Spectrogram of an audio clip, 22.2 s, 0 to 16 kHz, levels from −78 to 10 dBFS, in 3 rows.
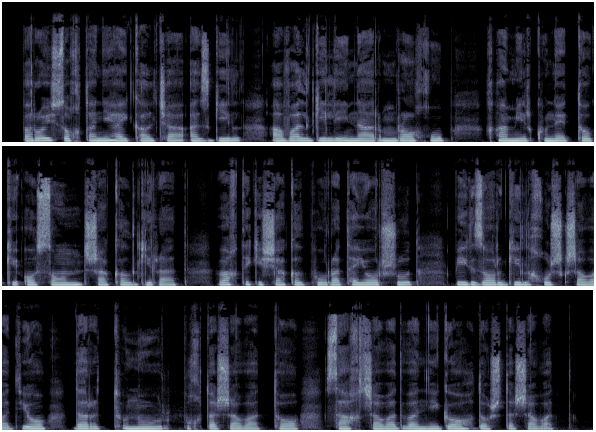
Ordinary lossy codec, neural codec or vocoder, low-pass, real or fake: none; none; 14.4 kHz; real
